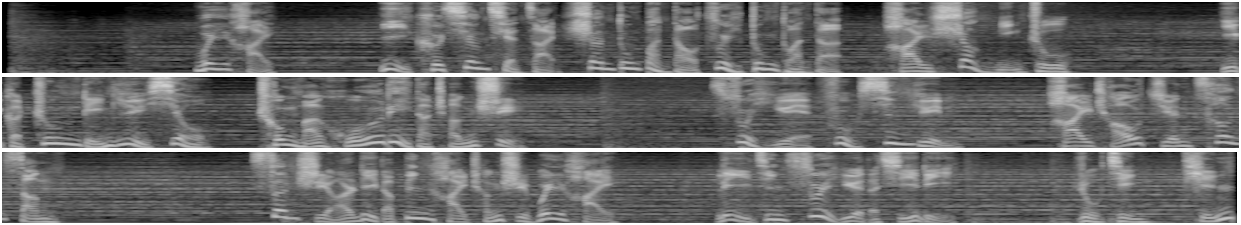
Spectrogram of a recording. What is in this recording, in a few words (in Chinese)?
男 企业宣传 大气稳重; 光大银行威海分行; 磁性大气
